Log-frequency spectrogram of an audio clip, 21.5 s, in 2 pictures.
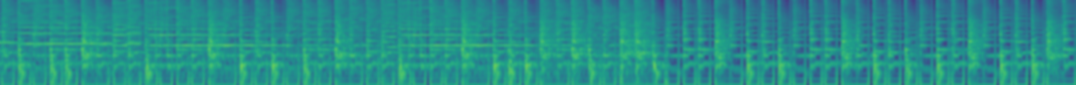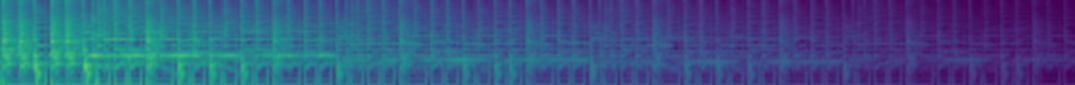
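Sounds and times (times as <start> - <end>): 
heavy metal music: 0.0 - 16.8.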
